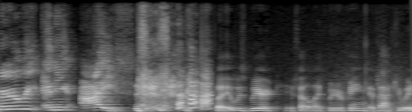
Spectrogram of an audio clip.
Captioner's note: lols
